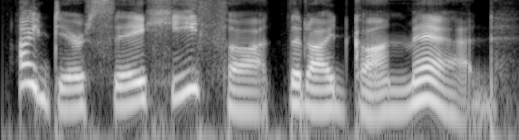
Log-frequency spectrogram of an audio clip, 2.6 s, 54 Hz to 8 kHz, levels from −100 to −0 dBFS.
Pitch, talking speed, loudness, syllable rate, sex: 200 Hz, 185 wpm, -17 LUFS, 4.4 syllables/s, female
